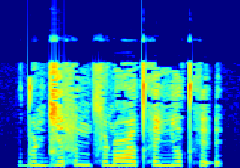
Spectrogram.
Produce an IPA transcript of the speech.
d̪ ɔ ɳ d͡ʑ ə ɬ ɤ ŋ s ɔ ɳ ʕ ə t̪ʰ ɛ ɲ ɤ t̪ʰ e ʔ

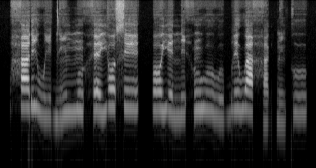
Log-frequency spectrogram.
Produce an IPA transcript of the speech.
h a˦ ɾ i˦˨ w i˨ d ĩ˨˦ m ũ˦˨ h ɛ˧ j ɔ˦ s e˦ | ɔ˦ j e˧ n i˧ h ũ˦ w u˦˨ w u˨˦ b e˦ w a˦˨ h a˨ k͡p ĩ˨ k u˧

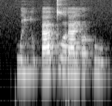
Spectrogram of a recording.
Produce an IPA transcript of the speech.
k w ɪ ʎ ʊ ʔ æ tʷ ɜ ɾ æ j ə h u

